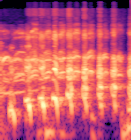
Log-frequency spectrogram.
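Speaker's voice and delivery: high, bursting laugh; loud high cackle; big laugh. Real, not acted. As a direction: crack up at a friend's jab. Laughs at marriage joke.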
